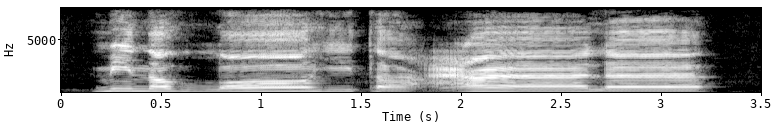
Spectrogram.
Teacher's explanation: تعالی میں عین کو حلق کے درمیانی حصے سے نکال کر واضح کریں گے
